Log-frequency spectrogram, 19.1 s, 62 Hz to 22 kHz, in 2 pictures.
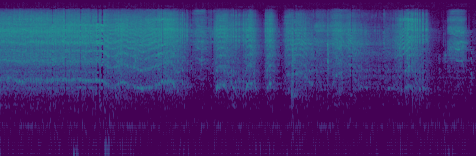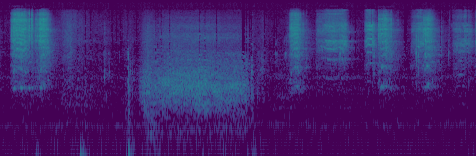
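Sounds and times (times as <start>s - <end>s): small electric motors whining: 0.0s - 10.6s, 15.3s - 19.0s.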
